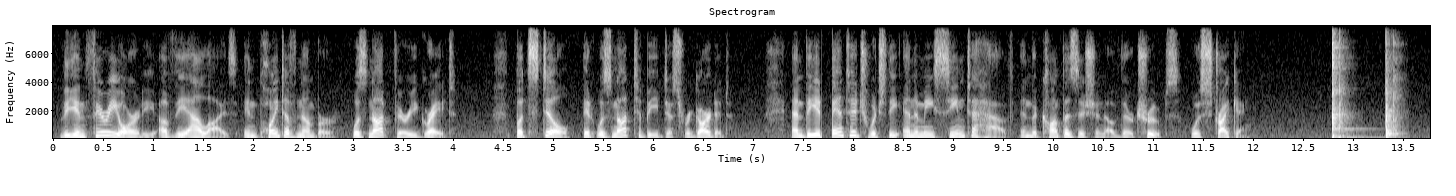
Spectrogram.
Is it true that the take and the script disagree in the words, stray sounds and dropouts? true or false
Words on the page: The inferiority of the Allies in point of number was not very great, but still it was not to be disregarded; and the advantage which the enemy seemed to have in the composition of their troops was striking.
true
